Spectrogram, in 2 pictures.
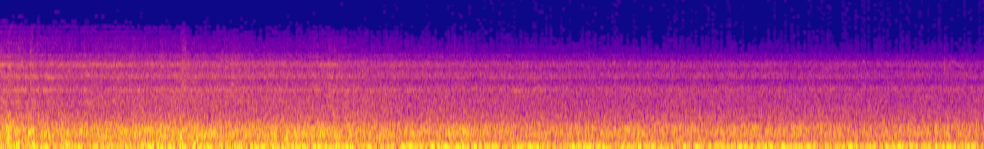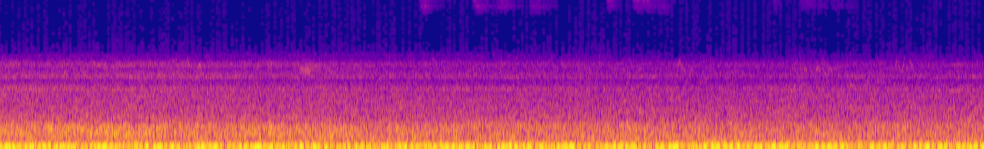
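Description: A train rolling past on the rails: a steady rumble of wheels and cars, with the higher sounds gradually fading.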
